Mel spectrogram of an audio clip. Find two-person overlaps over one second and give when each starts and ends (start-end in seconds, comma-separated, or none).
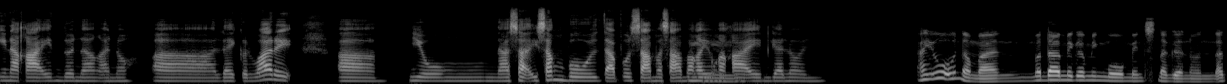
none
